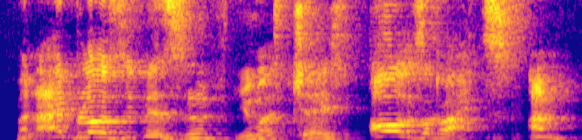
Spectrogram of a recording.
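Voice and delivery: high, loud drill order; commanding general. Acted. General ordering the soldiers to chase rats, high and loud.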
